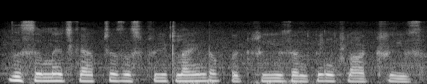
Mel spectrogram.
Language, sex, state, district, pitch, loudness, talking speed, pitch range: English, male, Karnataka, Bangalore, 150 Hz, -15 LUFS, 180 wpm, 140-160 Hz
